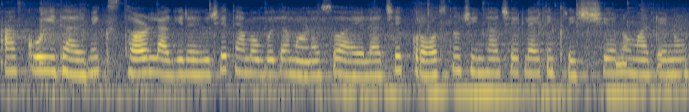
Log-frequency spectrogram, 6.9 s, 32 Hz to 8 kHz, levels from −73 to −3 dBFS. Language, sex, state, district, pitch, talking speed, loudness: Gujarati, female, Gujarat, Gandhinagar, 205 Hz, 190 wpm, -20 LUFS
